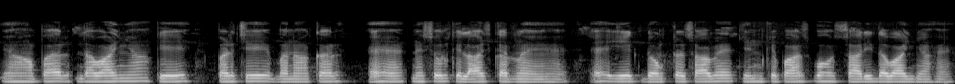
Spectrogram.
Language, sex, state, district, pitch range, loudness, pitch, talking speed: Hindi, male, Bihar, Purnia, 130-140 Hz, -18 LUFS, 135 Hz, 155 wpm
